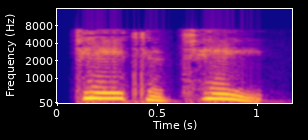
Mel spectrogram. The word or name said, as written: tete-a-tete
